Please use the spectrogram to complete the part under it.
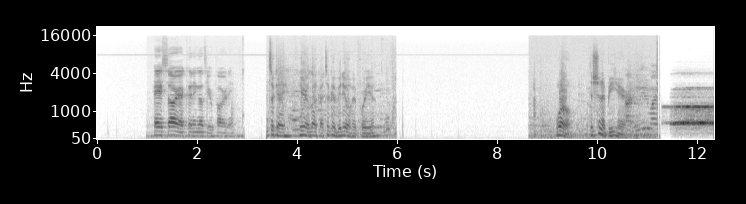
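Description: Two teenage boys talk to each other close by.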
